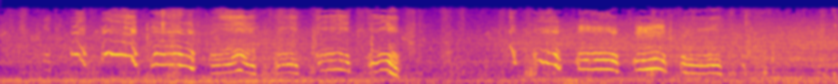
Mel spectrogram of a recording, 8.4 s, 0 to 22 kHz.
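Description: San'in Shiba puppies about 25 days old whimpering and yelping in short, high-pitched cries while they scuffle with each other. The cries come in two runs, one from about a second in until four seconds, the other from about five to seven seconds.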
